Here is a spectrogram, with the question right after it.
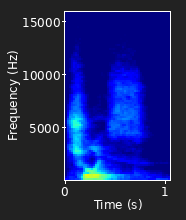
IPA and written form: tʆɔɪs (choice)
